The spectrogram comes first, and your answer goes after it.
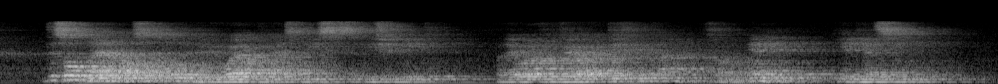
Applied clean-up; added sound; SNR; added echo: none; none; none; reverberation time 2.2 s.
